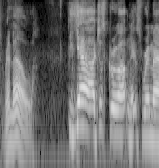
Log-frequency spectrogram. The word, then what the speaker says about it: Rimell: was my mother's affectation but most people say Rimmel but I've always been taught riml so yeah yeah was that something your mom was a stickler on no no it's riml yeah I just grew up and it's rimel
